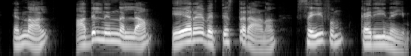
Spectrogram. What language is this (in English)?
Malayalam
